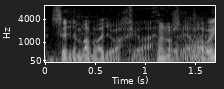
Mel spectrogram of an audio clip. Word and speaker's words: Joachim: Bueno, debo decir que se dice Joachim. – Yo esta mañana he hecho alguna prueba de sonido para ver cómo se pronuncia en alemán y es Joachim. Dicen Joachim.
